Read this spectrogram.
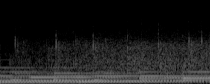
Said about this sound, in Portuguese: Pode aplaudir o Senhor que é bom.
